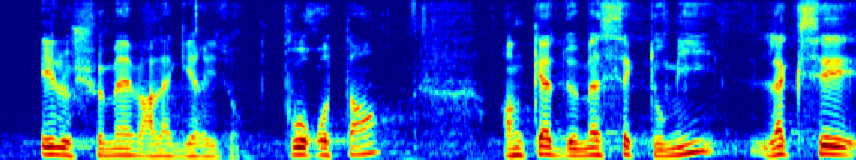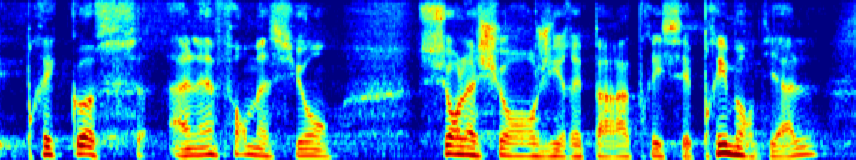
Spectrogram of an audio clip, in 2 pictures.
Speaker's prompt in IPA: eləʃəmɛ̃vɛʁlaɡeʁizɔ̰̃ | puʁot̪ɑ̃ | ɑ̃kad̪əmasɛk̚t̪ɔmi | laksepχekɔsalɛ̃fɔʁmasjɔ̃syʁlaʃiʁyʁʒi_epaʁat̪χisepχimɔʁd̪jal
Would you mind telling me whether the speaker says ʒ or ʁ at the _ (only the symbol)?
ʁ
